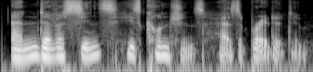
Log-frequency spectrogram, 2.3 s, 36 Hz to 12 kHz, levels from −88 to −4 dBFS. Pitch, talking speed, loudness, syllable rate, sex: 130 Hz, 205 wpm, -20 LUFS, 6.4 syllables/s, male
